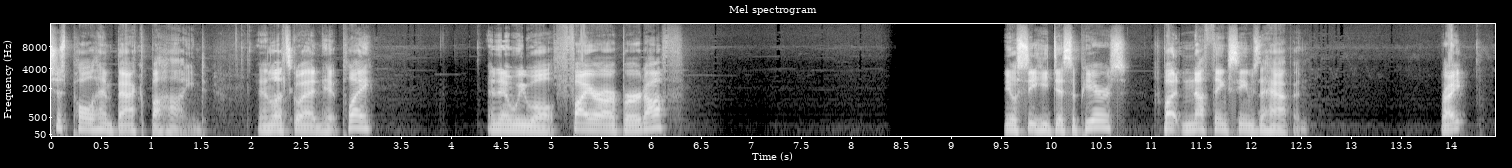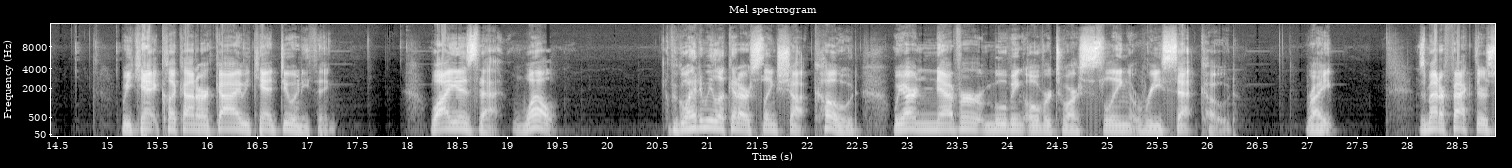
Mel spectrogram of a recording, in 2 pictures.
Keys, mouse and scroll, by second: 0.7 shift+click, 5.1 click, 14.7 click, 15.0 click, 17.9 click, 20.6 click, 22.2 click, 23.8 click, 24.2 click, 25.3 click, 26.6 middle click, 26.7 middle click.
